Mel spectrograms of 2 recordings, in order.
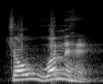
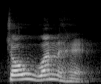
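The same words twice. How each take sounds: No difference in how they are said.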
